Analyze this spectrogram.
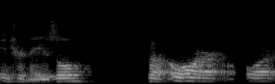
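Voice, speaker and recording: A man's dark, mellow tone with audible room echo. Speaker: addiction researcher, professor. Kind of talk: lecture.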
